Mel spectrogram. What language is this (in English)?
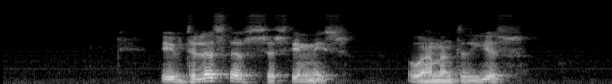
Kabyle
